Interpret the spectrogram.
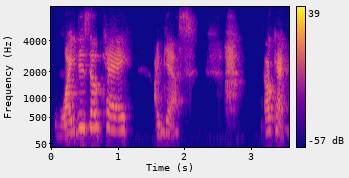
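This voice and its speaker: In a casual interview, a middle-aged ministry director from the U.S. talks emphatically and keeps restarting her sentences. Her slightly high voice is expressive, slow, bright, and forceful, and the recording quality is muffled and lo-fi.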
